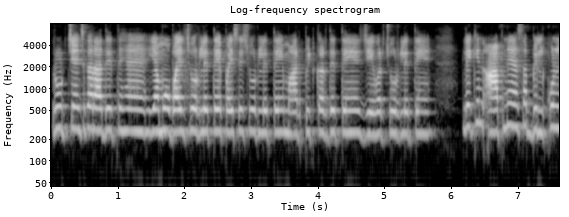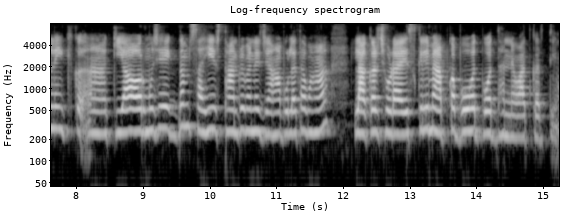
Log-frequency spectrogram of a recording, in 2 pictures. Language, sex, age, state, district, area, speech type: Hindi, female, 60+, Madhya Pradesh, Balaghat, rural, spontaneous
